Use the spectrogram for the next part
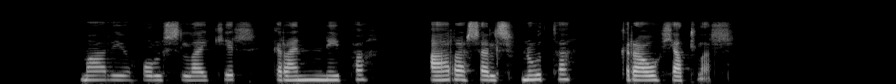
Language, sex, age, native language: Icelandic, female, 20-29, Icelandic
